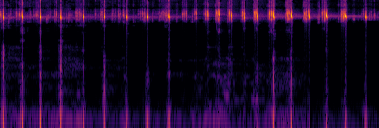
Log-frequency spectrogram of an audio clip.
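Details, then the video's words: Home-bred cricket chirping close up with its hard outer wings: quick high pulses in an uneven stream, with soft low taps and rustles underneath. "Cricket Chirping Close Up Cricket Sounds"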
